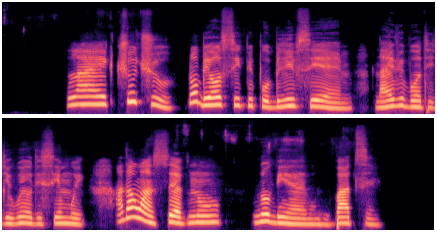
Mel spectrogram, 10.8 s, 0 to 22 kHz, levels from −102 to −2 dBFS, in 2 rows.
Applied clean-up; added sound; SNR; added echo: neural mask model Resemble Enhance denoiser.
